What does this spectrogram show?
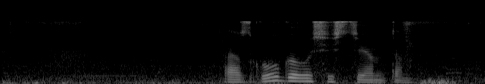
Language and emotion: Russian, sad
